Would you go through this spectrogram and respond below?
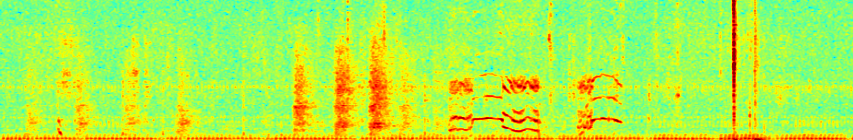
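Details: Newborn kittens a week old, eyes and ears unopened, suckling from their mother Missy "BlueBelle" while learning to purr; a constant low purr runs underneath, with a couple of short, thin, bending mew-like calls midway and a sharp click near the end.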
